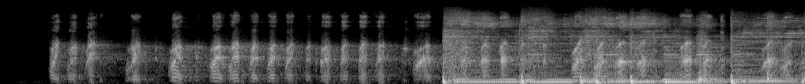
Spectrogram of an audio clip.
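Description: A rapid series of nasal duck quacks sounds, loud and rhythmic; partway through, upbeat music begins underneath while the quacking carries on.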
